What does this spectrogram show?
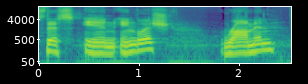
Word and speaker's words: ramen: pronounce this in english ramen right it's a real heart in japanese it's not er it's so you can probably hear the difference there it's a mix between r and l okay it's somewhere in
